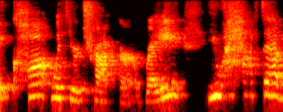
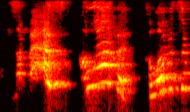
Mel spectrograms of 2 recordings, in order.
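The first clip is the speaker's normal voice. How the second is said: squealing, much higher it's the best; gushing delight; 14 semitones higher, much faster than usual. Retold or imitated. Coach recalling her own delight to the group, high gushing. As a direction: gush over it like a thrilled fan. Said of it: "And I was like".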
